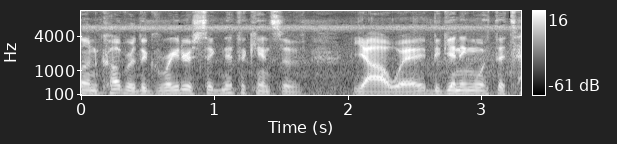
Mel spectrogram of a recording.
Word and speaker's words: Yahweh: Below is the math for the numerical value of YHWH, pronounced Yahweh, and written in Hebrew as that.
